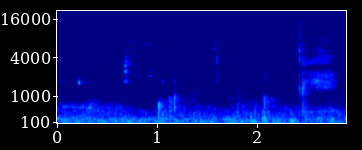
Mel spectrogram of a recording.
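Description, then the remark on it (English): Quiet sips and swallows of water during a water break in a talk, a few wet gulps and soft mouth clicks spaced irregularly over a low steady background, with no talking. “And so time for another water break.”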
